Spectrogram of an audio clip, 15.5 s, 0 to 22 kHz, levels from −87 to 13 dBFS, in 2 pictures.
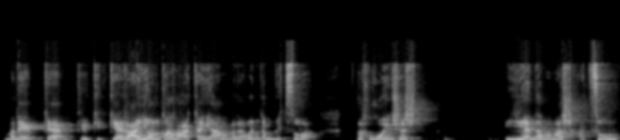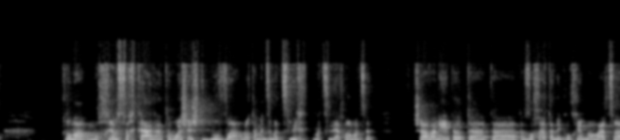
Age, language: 30-49, Hebrew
